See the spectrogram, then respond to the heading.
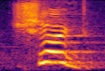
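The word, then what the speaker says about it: should: पता है ना आपको नाउ इन वर्ड्स में एल साइलेंस है टॉक साम एल नहीं बोला हमने शुड अरे बहुत जन सुड बोलते हैं कुड बोलते हैं अरे एल तो साइलेंट है तो बोलना ही नहीं है एल है लेकिन एल बोलना नहीं है य शुड कुड उड नाउ इसमें एन साइलेंट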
